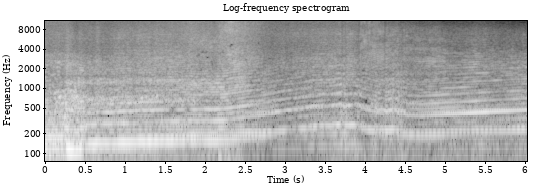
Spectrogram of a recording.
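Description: Two Honda B-series four-cylinder engines launching hard from a standing start about half a second in, revving up through the gear with rising pitch. A shift about four seconds in drops the pitch before it climbs again.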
